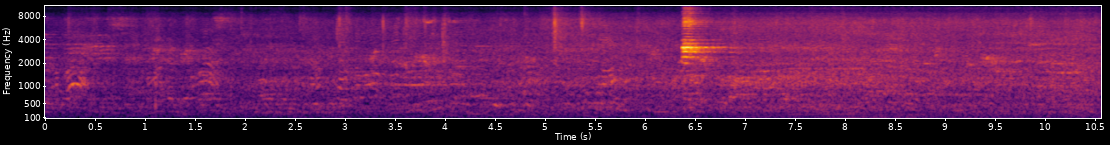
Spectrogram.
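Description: Men talk and call out outdoors at a distance.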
